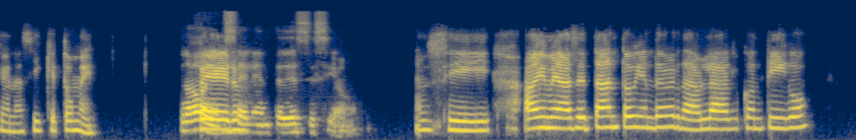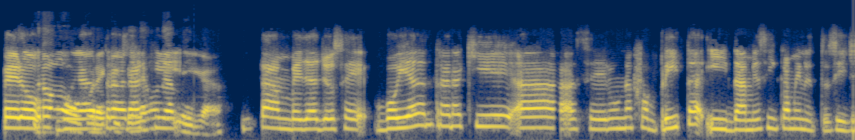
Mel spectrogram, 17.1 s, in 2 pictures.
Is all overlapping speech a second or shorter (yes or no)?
no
